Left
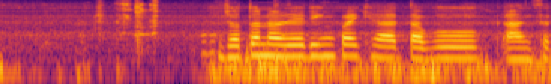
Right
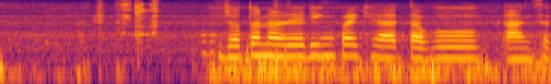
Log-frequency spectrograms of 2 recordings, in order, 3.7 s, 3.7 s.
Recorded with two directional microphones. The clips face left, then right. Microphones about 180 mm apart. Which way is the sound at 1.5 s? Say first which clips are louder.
Left 3 dB; 45° left (ahead or behind).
